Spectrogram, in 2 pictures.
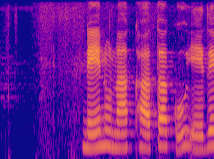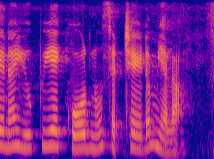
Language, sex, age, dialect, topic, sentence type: Telugu, female, 36-40, Utterandhra, banking, question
